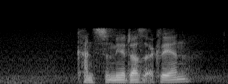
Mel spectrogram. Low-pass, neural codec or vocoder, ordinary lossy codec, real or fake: 5.4 kHz; codec, 16 kHz, 0.5 kbps, X-Codec, HuBERT features, trained on LibriSpeech; none; fake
